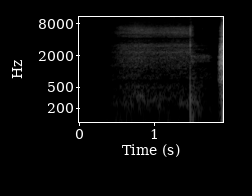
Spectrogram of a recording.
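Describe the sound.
A single deep breath, soft and airy, drawn for about a second, then a brief click and a sudden louder burst right at the end.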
